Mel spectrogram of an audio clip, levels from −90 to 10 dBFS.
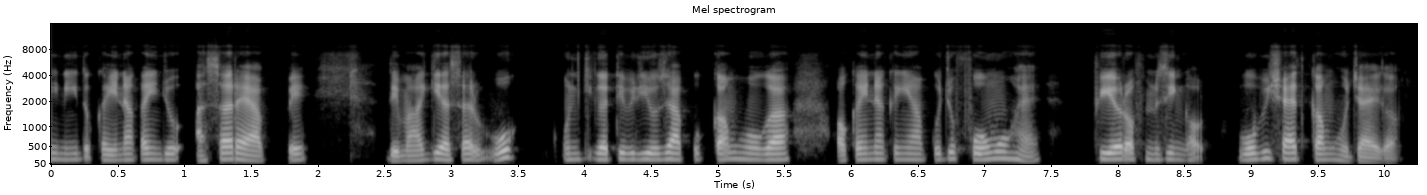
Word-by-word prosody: ही 160 - -6
नहीं, 150 0 -6
तो - - -5
कहीं 135 -1 0
न - - +3
कहीं 150 0 +1
जो 150 0 -5
असर 160 +5 +4
है 150 - +7
आप 125 -2 +3
पे, 145 - 0 0.6
दिमागी 130 +6 +1
असर, 145 +1 +2
वो 210 +3 -1 0.3
उनकी 155 +1 -9
गतिविधियों 155 0 +1
से 165 - +2
आपको 155 0 +1
कम - - +3
होगा। 150 0 +4 0.4
और 135 - +1
कहीं 150 +1 +2
न - - +3
कहीं 155 -1 -4
आपको 150 0 -5
जो 170 - -3
फोमो 165 +3 +1
है, 115 -5 -5 0.4
फियर 160 0 +6
ऑफ़ - - -1
मिसिंग 145 -1 -3
आउट, - - -5 0.3
वो 150 - +2
भी 180 - -5
शायद 160 -2 +4
कम 145 0 +3
हो 120 - -5
जाएगा। 100 -2 -1
150 Hz, 220 wpm, -25 LUFS, 145-160 Hz, 0.6 s, है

